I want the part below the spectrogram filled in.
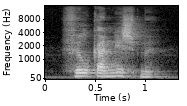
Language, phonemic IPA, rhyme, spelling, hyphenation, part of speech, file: Dutch, /ˌvʏl.kaːˈnɪs.mə/, -ɪsmə, vulkanisme, vul‧ka‧nis‧me, noun, Nl-vulkanisme.ogg
- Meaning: 1. volcanism (volcanic activity) 2. Vulcanism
